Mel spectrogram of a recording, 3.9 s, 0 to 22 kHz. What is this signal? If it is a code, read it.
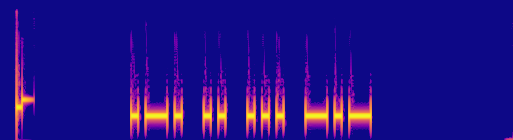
Morse code, heard as a keyed tone, about 22 wpm, 700 Hz. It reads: RISK
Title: Sentences from Top 600 Words - New Word Drill - 22wpm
